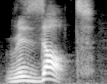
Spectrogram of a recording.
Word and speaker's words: result: 이게 만약에 여러분 발음할 때 resort가 아니라 result 뒤에 강세 주고 어로 발음해야 됩니다.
